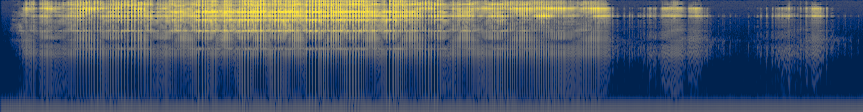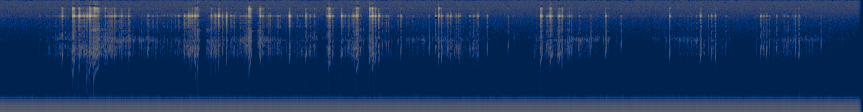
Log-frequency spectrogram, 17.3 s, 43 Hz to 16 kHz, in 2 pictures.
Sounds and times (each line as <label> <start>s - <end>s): swirling marbles around bowl 0.2s - 6.1s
